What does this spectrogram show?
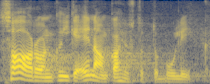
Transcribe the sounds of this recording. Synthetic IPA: sɑːɾo̞nkɤjɡ̥ee̞nɑmkɑɦjust̪ɑt̪ːˑubulʲikːˑ

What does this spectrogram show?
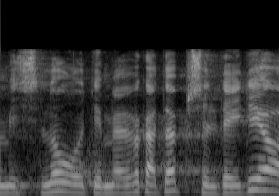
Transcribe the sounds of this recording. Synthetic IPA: mist̪loːt̪imeʋækæt̪æpseld̪eit̪iɑ

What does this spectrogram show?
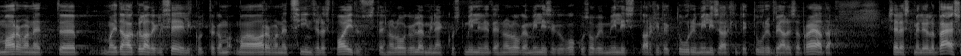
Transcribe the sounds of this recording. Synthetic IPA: mɑɑrvɑne̞t̪ː | mɑejt̪ɑɦɑkɤlɑd̪̥ɑklise̞ːlilikult̪ˑːɑɡ̥ɑmɑɑrvɑne̞t̪siːnse̞lːest̪vɑjd̪usest̪e̞ɦno̞lo̞ːɡ̥iɑyleminekːˑust̪milːinet̪e̞ɦno̞lo̞ːɡ̥ijɑmilːise̞ɡ̥ɑko̞kːuso̞b̥ib̥milːist̪ɑ̰rxit̪e̞k̚t̪uːɾimilːiseɑrhit̪ek̚t̪uːɾipe̞ɑle̞sɑːbrɑjɑd̪̥ɑ | se̞lːe̞st̪melejolepæːsu

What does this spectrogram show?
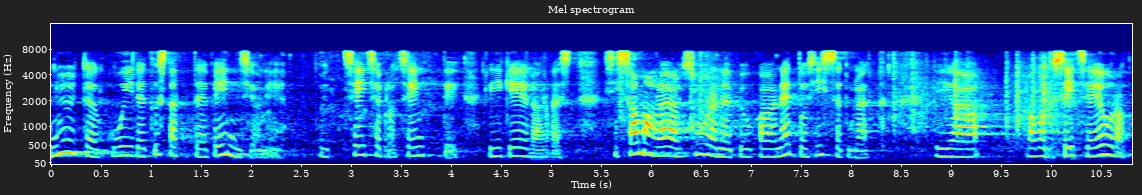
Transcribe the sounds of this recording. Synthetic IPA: nyːd̪̥kujt̪e̞t̪ɤst̪ɑt̪ːe̞pe̞nsio̞̰nʲḭ | vujd̪̥se̞jt̪se̞pro̞t̪se̞nʲt̪ːi | riːɡ̥ie̞ːlɑ̰rvḛst̪sisɑmɑlɑjɑlsuːɾe̞ne̞b̥jukɑne̞t̪ːˑo̞sisːe̞t̪ulɛkjɑvɑbɑnd̪usːe̞jt̪se̞e̞wɾo̞̰t̪ː

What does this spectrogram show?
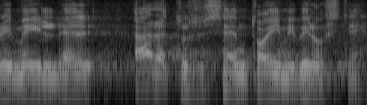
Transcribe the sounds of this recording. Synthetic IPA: limeile | æːlet̪ːusessent̪oimiʋilust̪e

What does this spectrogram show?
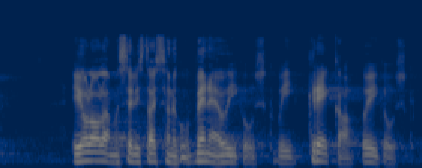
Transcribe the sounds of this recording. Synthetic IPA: e̞jo̞leo̞le̞mɑsːe̞lʲːist̪ɑsʲjɑnɑɡ̥uve̞ne̞ɤjɡ̥eṵskvɤjkre̞ːkːˑɑ̰ɯjɡ̥eusk

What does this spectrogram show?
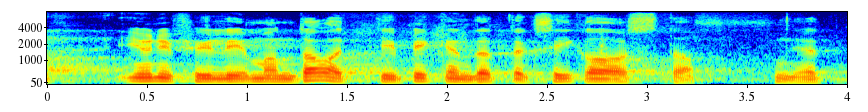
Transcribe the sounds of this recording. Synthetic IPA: junʲifylːimɑnd̪ɑːt̪ʲːˑipikːˑe̞nd̪ɑt̪ːˑɑkseiɡɑɑːst̪ɑ | niet̪ːˑ

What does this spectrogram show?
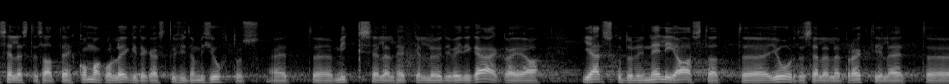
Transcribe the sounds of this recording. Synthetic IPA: se̞lːest̪ːesɑːt̪ːˑee̞hko̞mɑko̞lːe̞ːɡid̪ekæːst̪kysid̪̥ɑmisjuht̪us | e̞t̪ːmiksːe̞lːe̞lɦe̞t̪̚ke̞lːø̞ːd̪ive̞jd̪̥ikæeɡ̥ɑjɑ | jærskut̪ulʲine̞lʲiɑːst̪ɑt̪ːjuːɾd̪̥e̞se̞lːe̞le̞proje̞k̚t̪ileːt̪ːˑ

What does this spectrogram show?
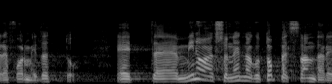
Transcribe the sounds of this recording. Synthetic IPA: ɾe̞fo̞rmit̪ɤt̪ːṵ | e̞t̪ːminuɑokso̞nned̪nɑɡ̥ut̪o̞pːˑelt̪st̪ɑnd̪ɑɾi

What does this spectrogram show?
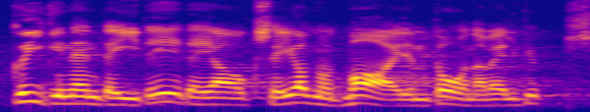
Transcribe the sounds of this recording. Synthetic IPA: kɤjɡ̥ine̞nd̪e̞id̪̥e̞ːd̪̥e̞jɑokse̞jo̞lnud̪̥mɑːilmt̪o̞ːnɑve̞ːlkypːˑs

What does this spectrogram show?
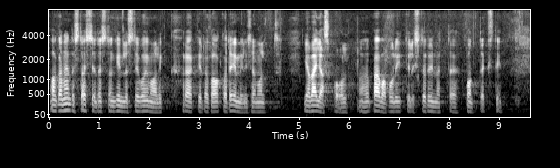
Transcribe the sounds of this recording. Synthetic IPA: ɑɡ̥ɑne̞nd̪̥e̞st̪ɑ̰sʲjɑd̪̥e̞st̪o̞nkind̪̥lɑst̪ivɤjmɑlikræːkːˑid̪̥ɑkɑɑkːˑɑd̪̥e̞ːmilise̞mɑlt̪ˑ | jɑvælʲjɑspo̞̰ːlpæevɑpo̞liːt̪ːˑḭlḭst̪e̞ɾynmet̪ːe̞ko̞nt̪ːe̞̰kst̪ḭ

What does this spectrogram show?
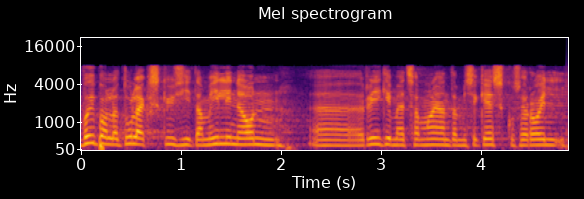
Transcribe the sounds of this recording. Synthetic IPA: vɤjbo̞lːɑt̪ule̞kskys̬ʲid̪̥ɑmilʲːine̞o̞n | riːɡime̞t̪sɑmɑjɑnd̪̥ɑmise̞ke̞skuse̞ɾo̞lʲ

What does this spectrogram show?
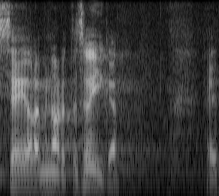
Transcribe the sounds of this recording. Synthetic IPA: sːe̞ːjo̞lɛminuɑɾt̪ːˑesɤjɡ̥ɛ | e

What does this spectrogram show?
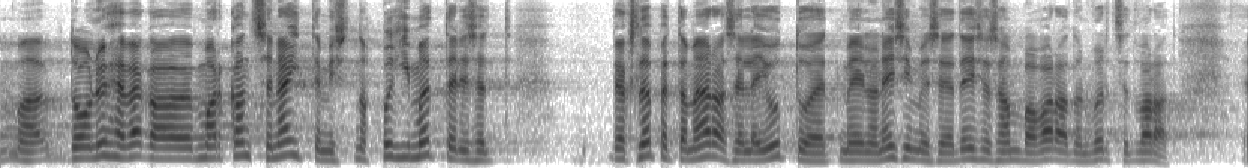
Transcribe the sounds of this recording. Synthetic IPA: mɑt̪o̞ːnyɦe̞væɡ̥ɑmɑrkːˑɑnt̪senæjt̪ːˑemist̪nohpɤɦimɤt̪ːˑe̞lis̬e̞lt̪ | peɑkslɤpːˑe̞t̪ːˑɑmɑæɾɑse̞lːejut̪ːue̞t̪ːˑme̞jlo̞ne̞sʲime̞sejɑt̪e̞jse̞s̬ɑmbɑvɑɾɑd̪o̞nvɤrt̪se̞d̪vɑɾɑ̰d̪̥

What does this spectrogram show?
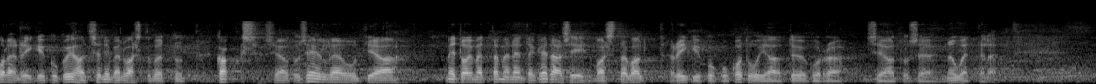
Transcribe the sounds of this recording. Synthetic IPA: o̞lenriːɡikokujyɦɑlt̪senimelvɑst̪uvɤt̪ːˑnud̪̥ | kɑksse̞ɑd̪use̞ːlnəwd̪̥jɑ | me̞t̪o̞jmet̪ːɑme̞ne̞nd̪̥e̞ke̞d̪ɑsivɑst̪ɑvɑlt̪riːɡ̥ikokuko̞d̪̥ujɑt̪øːko̞rːɑ | se̞ɑd̪̥use̞nɤwet̪ːe̞lḛ

